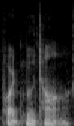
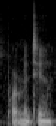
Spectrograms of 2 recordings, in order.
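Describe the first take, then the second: First: The name is pronounced the French way. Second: The name is pronounced the English way, 'Mattoon'. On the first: The speaker calls it wrong. "I said Port Mouton. I thought it was French" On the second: The speaker calls it right. "but no, it's Port Mattoon"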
